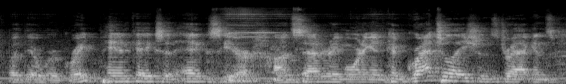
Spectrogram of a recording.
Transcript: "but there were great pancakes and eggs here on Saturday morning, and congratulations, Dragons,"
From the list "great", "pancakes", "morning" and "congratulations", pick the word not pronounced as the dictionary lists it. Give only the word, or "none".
none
